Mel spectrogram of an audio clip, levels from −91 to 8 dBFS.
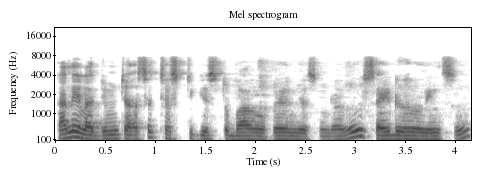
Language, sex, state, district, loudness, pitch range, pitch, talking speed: Telugu, male, Andhra Pradesh, Guntur, -27 LUFS, 120-140 Hz, 130 Hz, 175 wpm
